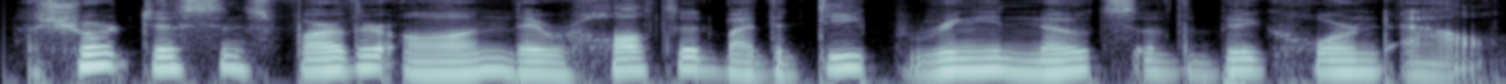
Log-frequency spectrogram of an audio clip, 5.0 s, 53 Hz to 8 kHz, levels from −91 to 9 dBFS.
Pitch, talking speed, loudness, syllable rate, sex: 115 Hz, 215 wpm, -19 LUFS, 5.4 syllables/s, male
